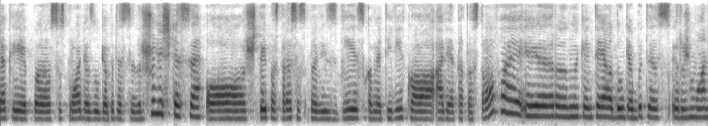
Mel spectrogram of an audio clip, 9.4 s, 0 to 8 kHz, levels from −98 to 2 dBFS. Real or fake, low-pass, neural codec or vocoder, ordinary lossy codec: fake; 7.2 kHz; codec, 16 kHz, 4 kbps, FreqCodec, smaller model; AAC, 48 kbps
